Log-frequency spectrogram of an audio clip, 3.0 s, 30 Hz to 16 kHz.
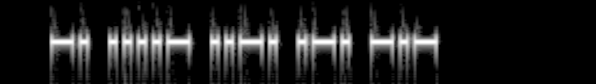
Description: Morse code, heard as a keyed tone, about 33 wpm, 700 Hz. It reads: N4FRK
